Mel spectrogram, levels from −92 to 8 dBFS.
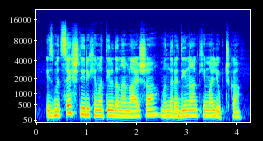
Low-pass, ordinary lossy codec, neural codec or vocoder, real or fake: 19.8 kHz; MP3, 96 kbps; none; real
